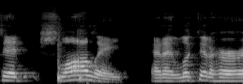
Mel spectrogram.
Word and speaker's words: Schlafly: funny she pronounced it slawley and i looked at her and i looked at the pronunciation and i thought you mean like the word slaughter and she said yeah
